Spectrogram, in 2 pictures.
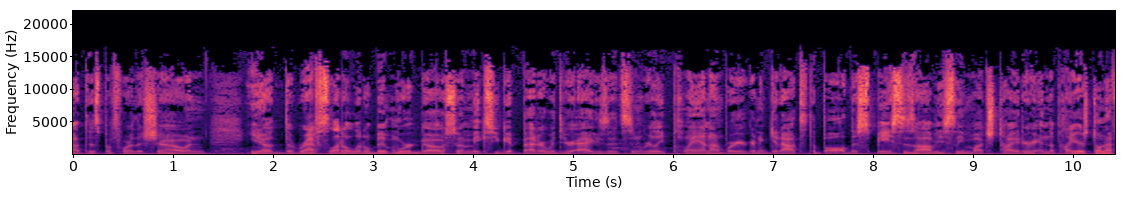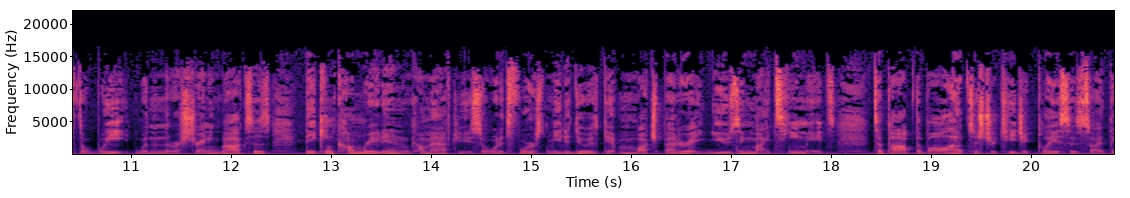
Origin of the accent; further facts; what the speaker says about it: United States; being an American who didn't grow up playing box, unlike all these Canadian kids who've played their entire life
